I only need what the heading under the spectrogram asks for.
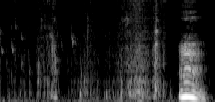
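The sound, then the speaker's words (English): Sips and gulps of ice-cold water, with ice at the bottom, with faint liquid movement, ending in a loud, satisfied voiced 'ahh' after swallowing. “I think I need a little bit of water.”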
